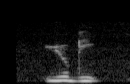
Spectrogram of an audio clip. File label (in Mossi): "yugi", moore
